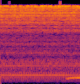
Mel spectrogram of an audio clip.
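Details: A Norditalia compressor nebulizer runs while a seated young child inhales medication for a cough and runny nose.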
